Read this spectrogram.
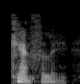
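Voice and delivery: ordinary delivery, nothing marked

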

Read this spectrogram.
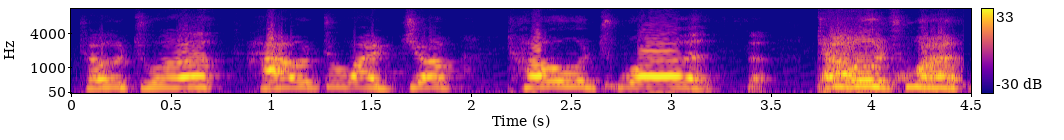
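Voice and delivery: loud calls for Toadsworth; mock calling out. Player hollering at Toadsworth for jump help, loud calls. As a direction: yell the name across the room, half joking.

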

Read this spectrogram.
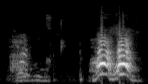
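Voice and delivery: high, then loud call to the dog. Real, not acted. Owner calling her dog to come, high loud call. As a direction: snap the dog to attention.

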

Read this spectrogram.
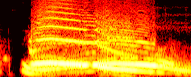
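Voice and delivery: high, loud burst of triumph; loud delighted exclamation; excited exclaim. Real, not acted. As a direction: cheer it out. Exclaiming after a loud crack.

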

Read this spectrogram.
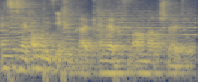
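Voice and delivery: hushed secret whisper, fast; whispering while hiding. Real, not acted. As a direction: whisper so she won't hear. Secretly planning hide and seek. (fluisterend, stiekem)

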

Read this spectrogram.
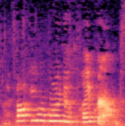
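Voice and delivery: a lightly voiced dad, lifted high; father's voice. A narrator's reading. Dad asks his son, a lightly voiced father. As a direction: gently voice the father. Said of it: "said Father".

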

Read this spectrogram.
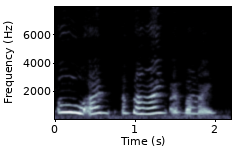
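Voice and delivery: high, teary insisting on fine; hammed-up brave face, near tears; high mock sobbing fine; tearful fake fine.

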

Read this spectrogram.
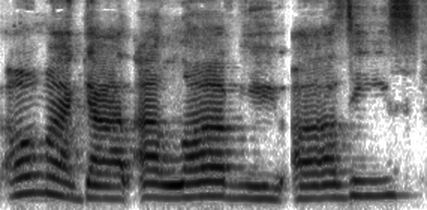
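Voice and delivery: badly faked American fan gushing; terrible American accent. Aussie host playing an American fan of Aussies, terrible American accent. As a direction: put on a hammy American accent. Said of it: "that's a terrible American accent".

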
